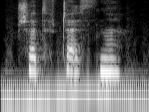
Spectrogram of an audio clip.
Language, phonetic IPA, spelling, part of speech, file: Polish, [pʃɛtˈft͡ʃɛsnɨ], przedwczesny, adjective, Pl-przedwczesny.ogg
